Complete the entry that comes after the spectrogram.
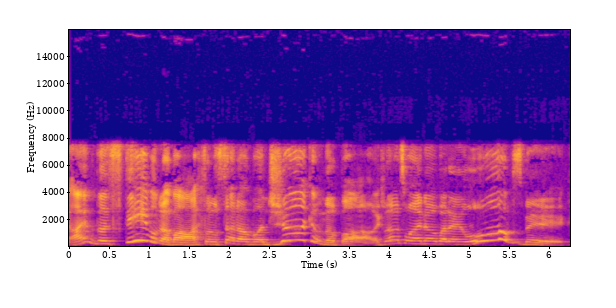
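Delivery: put-on slow high old-man character voice; Ed Wynn voice. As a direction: wobble through it like the old toy guide. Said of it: "he's like".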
